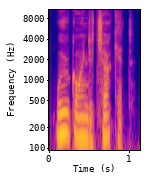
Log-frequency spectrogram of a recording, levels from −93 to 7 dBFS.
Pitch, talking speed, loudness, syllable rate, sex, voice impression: 145 Hz, 260 wpm, -16 LUFS, 6.0 syllables/s, male, masculine, adult-like, tensed, powerful, slightly bright, clear, fluent, intellectual, friendly, unique, lively, slightly kind, slightly sharp, slightly light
